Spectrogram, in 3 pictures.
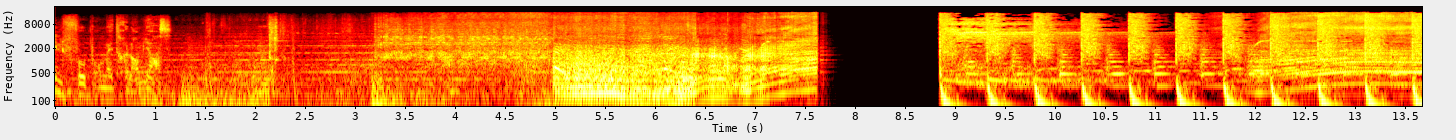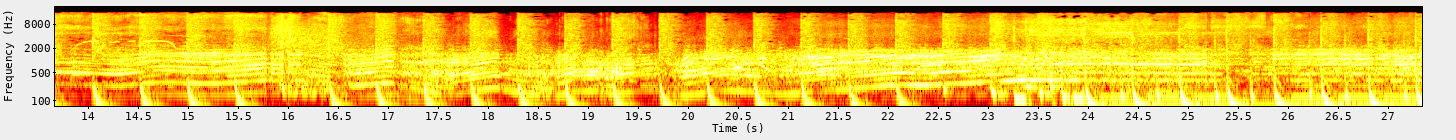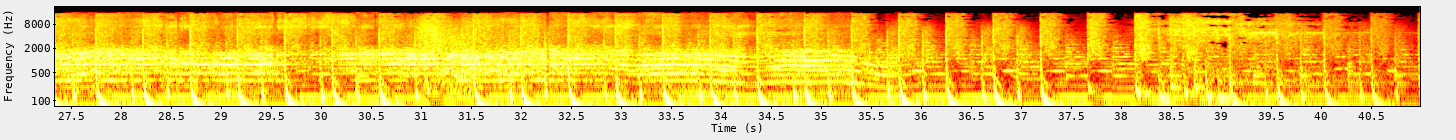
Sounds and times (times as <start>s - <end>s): Music: 0.0s - 5.0s, 8.8s - 40.9s
Car: 1.2s - 7.8s, 12.0s - 36.0s.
